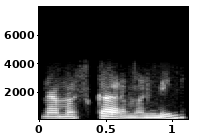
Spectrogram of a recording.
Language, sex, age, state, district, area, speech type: Telugu, male, 18-30, Andhra Pradesh, Krishna, urban, conversation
